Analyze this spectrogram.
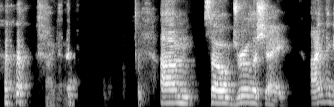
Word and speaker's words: Lachey: Lachey. It's spelled that way right here. Lachey. It just needs a K for like a latchkey kid.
